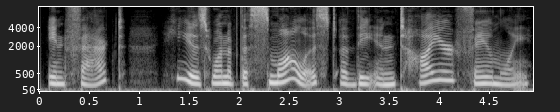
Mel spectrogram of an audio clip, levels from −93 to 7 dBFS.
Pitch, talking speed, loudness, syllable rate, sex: 220 Hz, 145 wpm, -16 LUFS, 4.1 syllables/s, female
